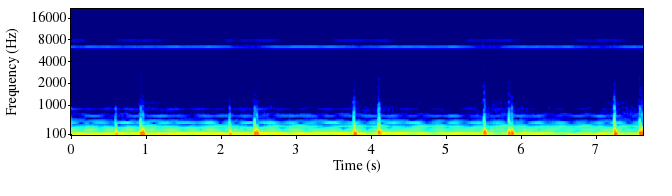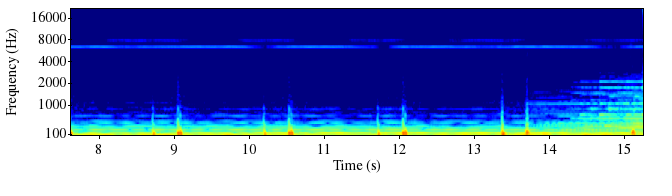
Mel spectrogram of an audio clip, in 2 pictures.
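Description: Slow heartbeat, a paired lub-dub thump about every second and a half, over a low steady drone.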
